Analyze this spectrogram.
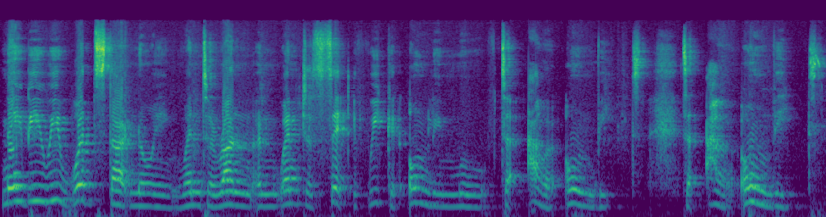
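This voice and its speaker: Audible room echo surrounds a woman speaking at a very slow pace with ordinary pitch variation. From Kenya. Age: young. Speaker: spoken word artist. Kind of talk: spoken word poetry performance. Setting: live event. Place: hall. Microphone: handheld.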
